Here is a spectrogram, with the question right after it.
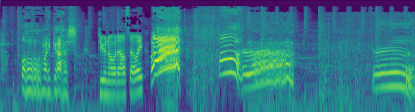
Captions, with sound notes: - Oh my gosh, do you know what else Ellie? (screams)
